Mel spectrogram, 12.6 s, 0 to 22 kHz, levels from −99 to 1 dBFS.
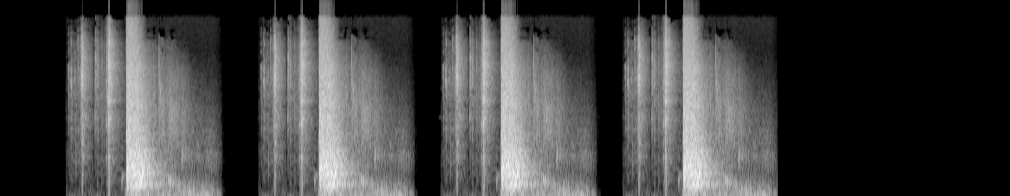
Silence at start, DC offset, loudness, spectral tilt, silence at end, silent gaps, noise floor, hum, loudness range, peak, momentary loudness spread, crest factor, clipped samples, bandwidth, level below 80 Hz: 1 s; under 0.1%; -11 LUFS; -2.5 dB/octave; 3.05 s; 2.82-3.18 s, 5.24-5.48 s, 7.51-7.77 s; -37 dBFS; none; 3 LU; 0 dBFS; 22 LU; 16 dB; 0.2%; over 20 kHz; -40 dBFS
